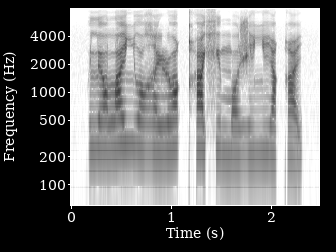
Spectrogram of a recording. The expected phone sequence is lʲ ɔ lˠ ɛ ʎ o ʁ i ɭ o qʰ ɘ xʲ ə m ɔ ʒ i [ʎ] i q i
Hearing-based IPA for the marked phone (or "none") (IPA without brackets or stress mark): ʎ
